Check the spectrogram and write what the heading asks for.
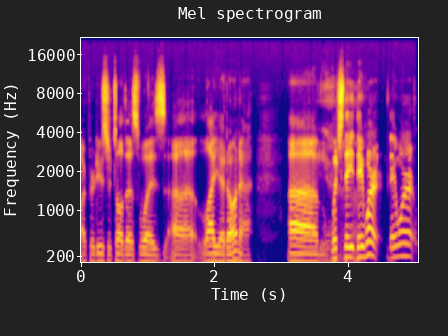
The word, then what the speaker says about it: La Llorona: It's kind of like a D La Llorona. almost. Yeah. Yeah, just Ditch pretend witch. if you wanna roll your R's, just pretend it's a D.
